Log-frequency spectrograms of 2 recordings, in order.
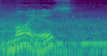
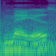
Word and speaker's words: Myers: is a houdini uh myers as opposed to meyers which is how it's spelt he'll be angry at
